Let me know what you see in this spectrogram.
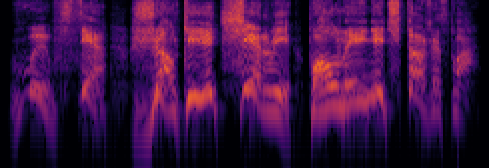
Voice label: Soldier taunts ru

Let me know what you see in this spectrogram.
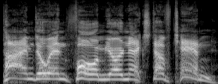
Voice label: Soldier taunts

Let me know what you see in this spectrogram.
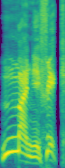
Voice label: positive vocalization, fr; Magnifique !; Spy

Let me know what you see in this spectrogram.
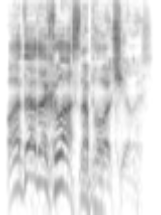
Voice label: positive vocalization, ru; Engineer; Вот это классно получилось

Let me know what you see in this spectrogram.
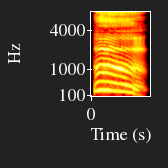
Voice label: jeers, es; Soldier

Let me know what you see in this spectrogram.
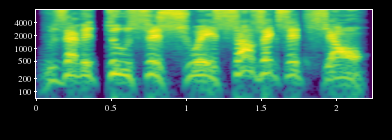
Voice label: Soldier jeers, fr

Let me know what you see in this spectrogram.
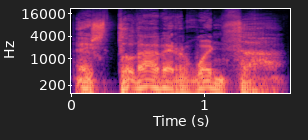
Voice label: domination, es; "Esto da vergüenza."; Respuestas del Sniper

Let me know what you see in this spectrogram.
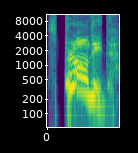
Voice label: positive vocalization, fr; Splendide !; Spy

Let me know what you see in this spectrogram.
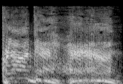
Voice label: Demoman negative vocalization

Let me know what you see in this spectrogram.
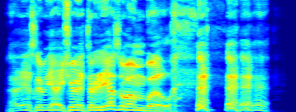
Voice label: Demoman cheers, ru

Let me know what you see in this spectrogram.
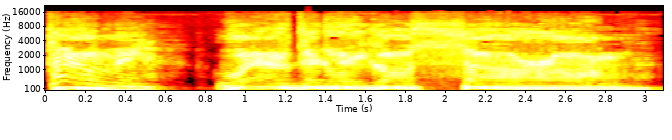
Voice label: Heavy jeers

